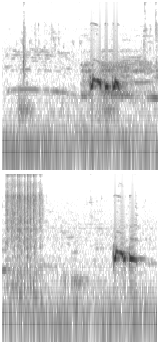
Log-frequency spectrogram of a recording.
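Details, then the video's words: Local zebra dove from the slopes of Sumbing, Windusari, Magelang, singing at a zebra dove contest in Semarang, Central Java: two clear, low, rolling cooing phrases with a brief burst of rustling noise between them. "AKSI PERKUTUT LOKAL DARU GACOR DOOR"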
